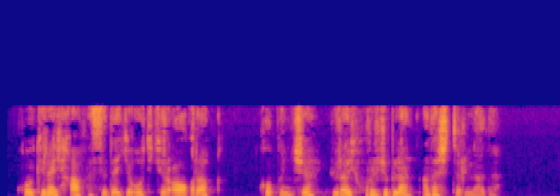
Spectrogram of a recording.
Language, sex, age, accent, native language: Uzbek, female, 19-29, Navoiy, Uzbek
